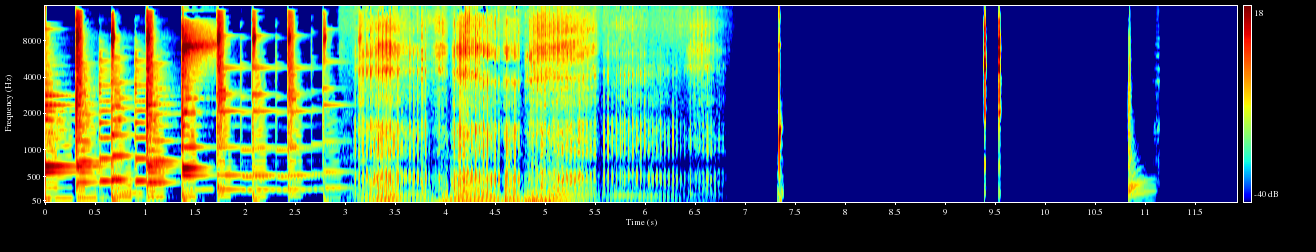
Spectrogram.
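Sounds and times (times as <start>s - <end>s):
cat purring: 3.0s - 6.9s.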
